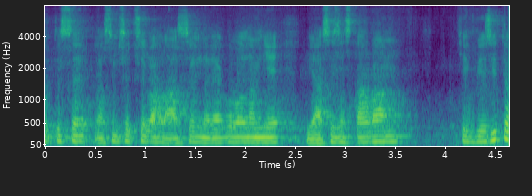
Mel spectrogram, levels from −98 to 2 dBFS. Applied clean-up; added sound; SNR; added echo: neural separator model SepFormer DNS4.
